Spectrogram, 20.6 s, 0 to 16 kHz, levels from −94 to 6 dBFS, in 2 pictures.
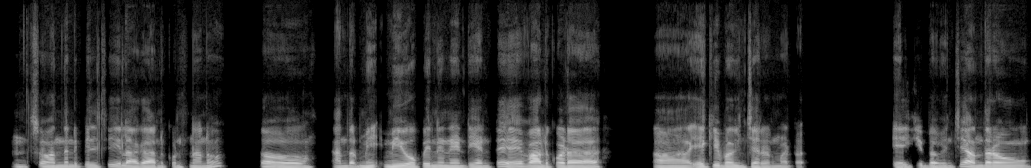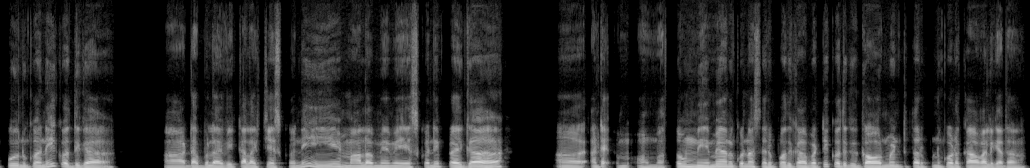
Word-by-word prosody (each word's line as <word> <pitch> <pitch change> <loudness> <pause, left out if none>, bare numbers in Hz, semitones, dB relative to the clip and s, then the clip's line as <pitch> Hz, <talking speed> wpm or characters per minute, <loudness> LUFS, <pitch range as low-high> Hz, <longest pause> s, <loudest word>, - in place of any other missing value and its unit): హ్మ్. 150 - -6
సో - - -9
అందరిని 145 +1 -1
పిలిచి 130 +6 -5
ఇలాగ 135 -2 +2
అనుకుంటున్నాను. 125 - -5 0.5
సో 165 - +2 0.7
అందరు 130 +2 -1
మీ 135 - +3 0.2
మీ 150 - +5 0.2
ఒపీనియన్ 140 -1 0
ఏంటి 130 +1 -3
అంటే 125 +11 -4 0.3
వాళ్ళు 135 -1 +6
కూడా 140 +1 +5 0.8
ఆహ్, 120 -1 +1
ఏకీభవించారనమాట. 125 -7 -1 1.1
ఏకీభవించి 125 +1 -3
అందరం 140 0 +4 0.3
పూనుకొని 150 +3 -1
కొద్దిగా 130 -5 +1 0.7
ఆ - - -2 0.2
డబ్బులు 130 +2 0
అవి 130 +2 -3
కలెక్ట్ 125 0 0
చేస్కొని 125 - -4 0.4
మాలో 125 +2 +2
మేమే 125 0 -1
ఏస్కొని 130 +5 -4
పైగా 140 +3 +5 0.8
ఆహ్, 135 -2 -1
అంటే 155 +3 -1 0.2
మ్ - - -8 0.2
మ్ 110 - -5
మొత్తం 115 +8 -3
మేమే 135 +4 +2
అనుకున్నా 155 0 0
సరిపోదు 135 +1 -1
కాబట్టి 130 +6 +1
కొద్దిగ 150 -4 0
గవర్నమెంట్ 140 +3 +3
తరపున 135 +1 -2
కూడా 125 -1 0
కావాలి 120 0 +3
గదా! 115 +1 -2
130 Hz, 130 wpm, -22 LUFS, 125-145 Hz, 1.1 s, వాళ్ళు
